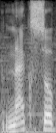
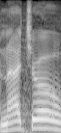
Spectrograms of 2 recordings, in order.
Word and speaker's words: Naxo: Sí, claro, los invito a todos primero que me sigan en mis redes sociales como Naxo, doble, eh, N-A-X-O, Naxo Piloto. Pero yo he estado pronunciando Nacho, ¿está mal? No, es en vasco. Se pronuncia Nacho o, Naxo. O sea, no, hay mucha, mucha, mucha diferencia.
